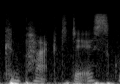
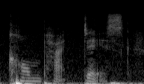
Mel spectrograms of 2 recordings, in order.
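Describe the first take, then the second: First: "compact" stressed on its second syllable before disc; louder, deliberate com-PACT disc; unshifted stress. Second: "compact" stressed on its first syllable before disc; louder, deliberate COM-pact disc; shifted stress. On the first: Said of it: "the stress is on the second syllable". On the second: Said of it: "the stress moves from this syllable". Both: Shown as a demonstration.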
